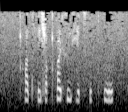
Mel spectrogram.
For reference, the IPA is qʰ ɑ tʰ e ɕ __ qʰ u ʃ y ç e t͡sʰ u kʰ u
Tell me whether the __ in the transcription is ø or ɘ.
ø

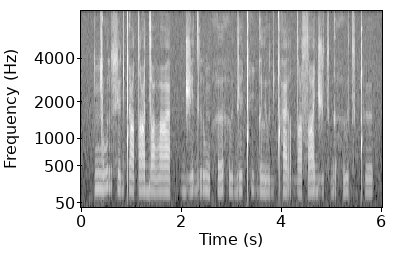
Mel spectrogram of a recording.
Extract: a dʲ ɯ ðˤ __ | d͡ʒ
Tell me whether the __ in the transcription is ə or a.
a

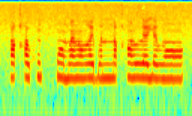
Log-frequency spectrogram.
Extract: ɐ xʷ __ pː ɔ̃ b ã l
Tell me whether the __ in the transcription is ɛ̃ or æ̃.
ɛ̃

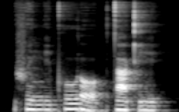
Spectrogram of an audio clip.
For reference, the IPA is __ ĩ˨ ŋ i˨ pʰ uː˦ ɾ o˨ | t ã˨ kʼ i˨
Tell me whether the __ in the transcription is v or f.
f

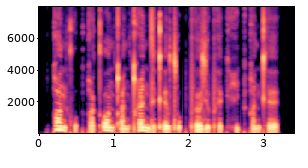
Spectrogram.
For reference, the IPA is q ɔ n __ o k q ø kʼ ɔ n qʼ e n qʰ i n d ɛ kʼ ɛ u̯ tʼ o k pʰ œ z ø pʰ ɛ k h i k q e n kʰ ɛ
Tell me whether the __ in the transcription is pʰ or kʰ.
kʰ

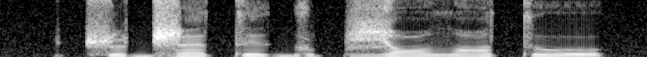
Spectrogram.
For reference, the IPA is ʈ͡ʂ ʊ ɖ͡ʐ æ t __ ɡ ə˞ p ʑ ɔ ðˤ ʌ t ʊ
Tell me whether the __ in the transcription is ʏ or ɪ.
ɪ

